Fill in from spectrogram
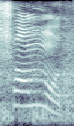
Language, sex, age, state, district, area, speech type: Bengali, female, 60+, West Bengal, Jhargram, rural, read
